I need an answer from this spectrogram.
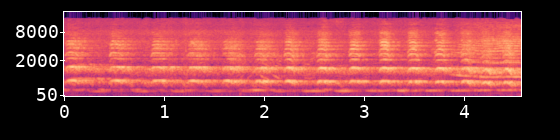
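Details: A siamang (Symphalangus syndactylus) at Taipei Zoo calls with loud, sustained hooting tones, pulsing about three times a second.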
